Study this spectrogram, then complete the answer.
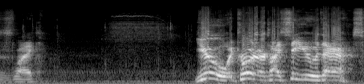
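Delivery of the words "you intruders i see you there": booming voice like a public-address announcer. Narrating to the players as an enemy commissar spots them, booming Commissar Dominic voice. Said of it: "very familiar commissar's voice".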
